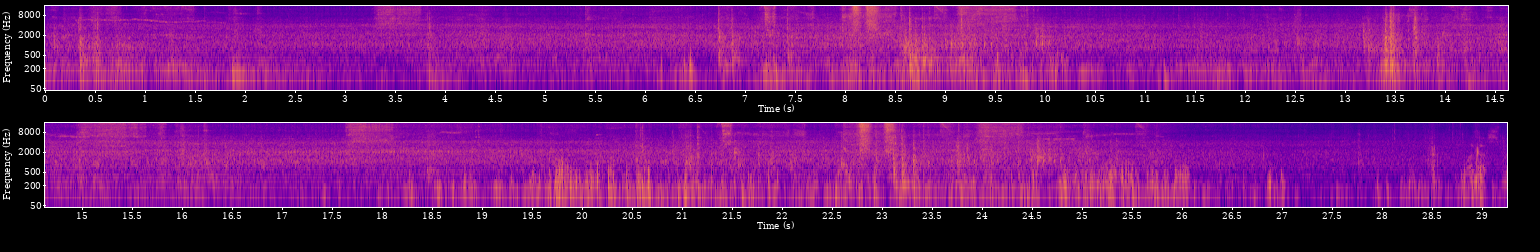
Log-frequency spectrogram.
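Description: Peterbilt automated side-loader garbage truck working a cart: the diesel engine and hydraulic arm run while the arm lifts, dumps and sets down a plastic wheeled trash cart, with several sharp bangs of the cart and arm. Air brakes hiss, and in the last third the truck's engine rises as it pulls away.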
